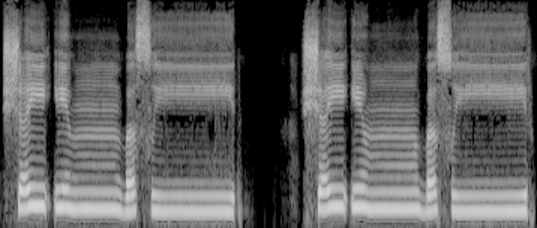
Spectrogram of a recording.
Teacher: تنوین کے بعد حرف با آ گیا، جس کی وجہ سے نون کی آواز جو تھی وہ میم میں چینج ہو گئی. شیئم بصیر ہو جائے گا. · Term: اقلاب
